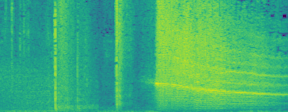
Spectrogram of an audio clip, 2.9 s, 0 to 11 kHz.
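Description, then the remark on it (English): Bird-scaring pyrotechnic cartridges fired from firearms out amongst birds, travelling about 40 or 50 metres, to drive the birds away from the movement area: two sharp cracking bangs, then a hissing burst with a high whistling tone that slowly falls in pitch and fades, over a low rumbling background. “firearms that we can fire pyrotechnics that make various noises, and we can get them out amongst the birds”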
